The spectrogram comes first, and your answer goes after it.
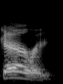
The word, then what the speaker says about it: Gerry: Although the pronunciation just changed over time, Jerry's name is now pronounced like Gary, but Americans now pronounce the word bearing his name like Jerry.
